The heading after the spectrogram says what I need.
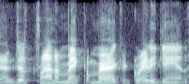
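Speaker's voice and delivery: very loud, put-on Chicago gangster accent. Describing a game, quoting one of the mobsters you fight, in a Chicago mobster voice. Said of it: "like the Chicago monster sort of voice".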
